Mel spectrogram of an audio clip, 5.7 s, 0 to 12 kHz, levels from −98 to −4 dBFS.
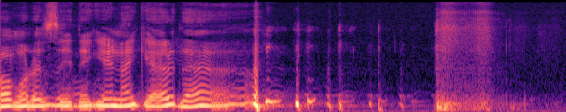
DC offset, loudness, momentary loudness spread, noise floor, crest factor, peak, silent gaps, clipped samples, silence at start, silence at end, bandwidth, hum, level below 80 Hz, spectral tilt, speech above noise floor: under 0.1%; -17 LUFS; 21 LU; -52 dBFS; 18 dB; 0 dBFS; none; 0.1%; 0 s; 0.75 s; 11 kHz; none; -44 dBFS; -8 dB/octave; 37 dB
